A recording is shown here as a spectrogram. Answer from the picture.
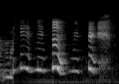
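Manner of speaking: very high squealing giggle; overwhelmed squeal. Retold or imitated. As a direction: squeak wordlessly at the ring. Retells reaction on seeing the ring.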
